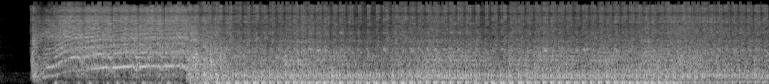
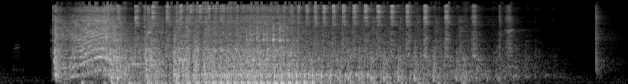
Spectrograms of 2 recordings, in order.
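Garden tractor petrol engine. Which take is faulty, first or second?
first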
